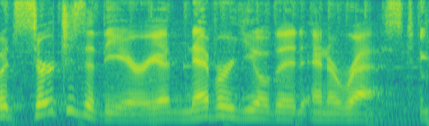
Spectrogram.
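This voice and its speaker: With ordinary pitch variation, a man talks over music in the background. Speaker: TV news reporter and anchor. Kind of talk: TV news reel.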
